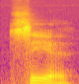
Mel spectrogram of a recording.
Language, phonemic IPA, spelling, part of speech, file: German, /ˈt͡seːə/, Zehe, noun, De-Zehe.ogg
- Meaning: 1. clove (of garlic and similar plants) 2. alternative form of Zeh (“toe”)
